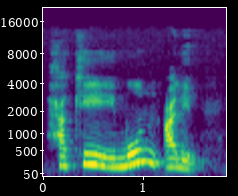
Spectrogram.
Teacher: Və tənvin dammadan sonra ay hərfi gərdiyi üçün həmin bu tənvin damma açıq-aşkar, yəni izharla oxunur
